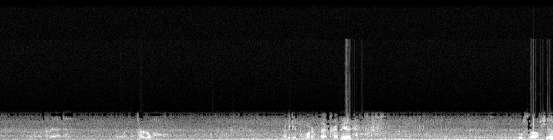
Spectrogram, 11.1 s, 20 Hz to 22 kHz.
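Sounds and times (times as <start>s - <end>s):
river water rushing: 0.0s - 10.4s
steady low hum: 0.0s - 11.0s.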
